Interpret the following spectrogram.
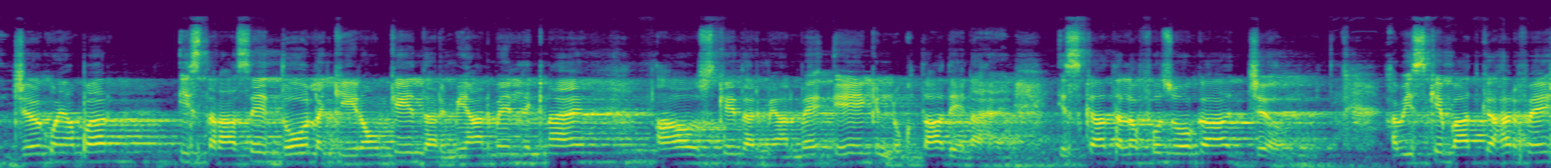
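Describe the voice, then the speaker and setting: A man's voice: high-pitched, pushed and bright. A man teaching an Urdu alphabet lesson in a patient way, asking questions and answering them himself. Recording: echoey room.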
